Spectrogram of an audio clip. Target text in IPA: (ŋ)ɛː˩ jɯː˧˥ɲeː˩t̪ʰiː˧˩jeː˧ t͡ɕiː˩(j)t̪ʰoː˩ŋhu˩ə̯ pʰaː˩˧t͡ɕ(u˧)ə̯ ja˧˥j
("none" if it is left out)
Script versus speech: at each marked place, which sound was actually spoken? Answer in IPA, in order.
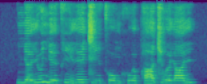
ɲ, none, u˧

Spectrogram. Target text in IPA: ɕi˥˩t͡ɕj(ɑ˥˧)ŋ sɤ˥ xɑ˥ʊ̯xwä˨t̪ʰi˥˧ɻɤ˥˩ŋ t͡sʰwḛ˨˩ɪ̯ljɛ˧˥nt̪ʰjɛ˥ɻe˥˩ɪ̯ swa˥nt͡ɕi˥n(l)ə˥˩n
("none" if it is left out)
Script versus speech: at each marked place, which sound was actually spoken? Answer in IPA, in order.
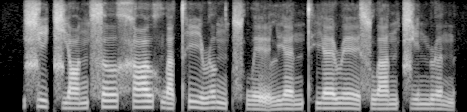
ɑ˧˥, ɻ

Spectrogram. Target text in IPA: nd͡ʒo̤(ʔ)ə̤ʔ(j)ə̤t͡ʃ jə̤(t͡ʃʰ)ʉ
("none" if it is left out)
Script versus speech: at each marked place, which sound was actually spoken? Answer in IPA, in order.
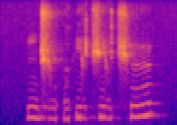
ʔ, j, t͡ʃʰ

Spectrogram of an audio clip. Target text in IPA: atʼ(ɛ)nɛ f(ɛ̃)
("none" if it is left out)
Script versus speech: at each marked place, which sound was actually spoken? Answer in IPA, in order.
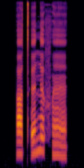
ɛ, ɛ̃

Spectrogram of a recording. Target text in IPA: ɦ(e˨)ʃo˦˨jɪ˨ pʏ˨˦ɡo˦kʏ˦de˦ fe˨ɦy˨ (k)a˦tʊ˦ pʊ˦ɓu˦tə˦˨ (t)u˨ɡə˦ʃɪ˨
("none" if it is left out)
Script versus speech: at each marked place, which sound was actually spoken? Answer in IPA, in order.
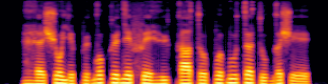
ɛ˨, k, t

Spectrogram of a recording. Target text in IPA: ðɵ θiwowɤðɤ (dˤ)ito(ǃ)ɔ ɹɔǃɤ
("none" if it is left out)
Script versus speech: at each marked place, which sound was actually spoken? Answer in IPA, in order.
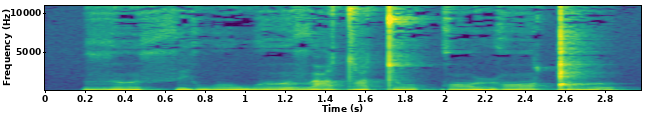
dˤ, k

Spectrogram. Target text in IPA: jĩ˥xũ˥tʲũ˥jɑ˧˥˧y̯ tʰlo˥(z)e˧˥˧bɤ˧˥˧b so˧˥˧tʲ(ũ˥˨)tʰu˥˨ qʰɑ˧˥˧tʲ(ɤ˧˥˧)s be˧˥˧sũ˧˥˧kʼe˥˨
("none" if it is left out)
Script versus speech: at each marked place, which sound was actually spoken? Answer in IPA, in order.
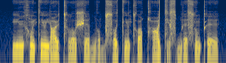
ʃ, ũ˧˥˧, ɤ˥˨

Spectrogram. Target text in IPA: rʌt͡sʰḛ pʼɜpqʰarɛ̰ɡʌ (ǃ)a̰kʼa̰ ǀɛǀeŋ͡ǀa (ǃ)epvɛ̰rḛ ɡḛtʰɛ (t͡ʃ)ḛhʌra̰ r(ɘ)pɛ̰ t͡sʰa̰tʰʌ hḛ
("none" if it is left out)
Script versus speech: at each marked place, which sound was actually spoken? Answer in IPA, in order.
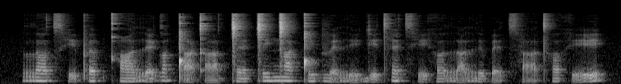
ǃ, ǃ, t͡sʰ, ɘ

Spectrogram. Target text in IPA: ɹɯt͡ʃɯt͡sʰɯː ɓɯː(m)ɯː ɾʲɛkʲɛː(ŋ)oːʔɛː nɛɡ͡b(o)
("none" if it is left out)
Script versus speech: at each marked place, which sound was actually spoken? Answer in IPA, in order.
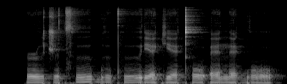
pʰ, kʰ, oː

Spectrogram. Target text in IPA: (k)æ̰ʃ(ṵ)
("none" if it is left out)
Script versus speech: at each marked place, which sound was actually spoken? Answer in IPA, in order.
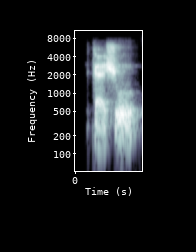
k, o̰

